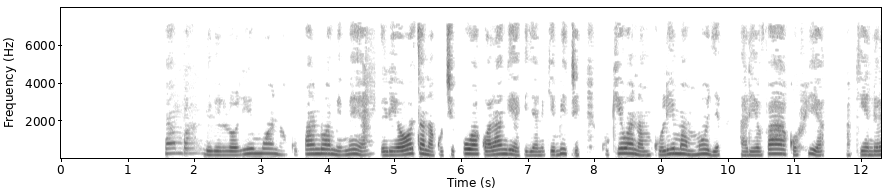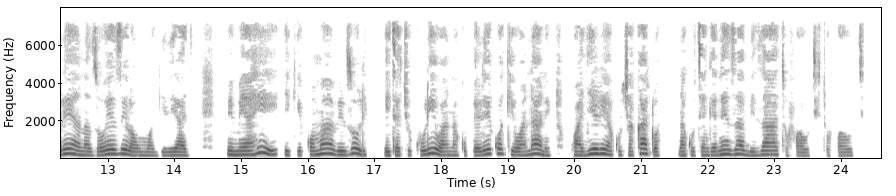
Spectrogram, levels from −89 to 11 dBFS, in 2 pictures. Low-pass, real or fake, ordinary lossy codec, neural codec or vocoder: 7.2 kHz; real; MP3, 32 kbps; none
